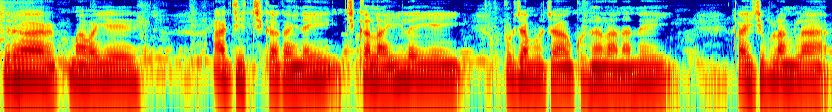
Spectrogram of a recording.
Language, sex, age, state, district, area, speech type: Bodo, female, 60+, Assam, Udalguri, rural, spontaneous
